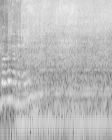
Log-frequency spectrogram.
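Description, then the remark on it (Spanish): A paper shredding machine runs loudly and steadily, shredding papers, a low droning hum layered with harsh, hissy noise, its pitch shifting briefly at the start before settling into an even whir. “dale un momento ahí a la máquina”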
